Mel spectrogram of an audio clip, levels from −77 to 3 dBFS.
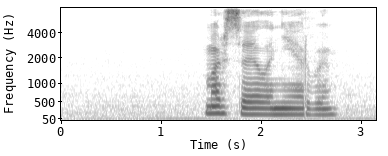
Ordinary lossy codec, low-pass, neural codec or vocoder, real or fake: none; none; none; real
